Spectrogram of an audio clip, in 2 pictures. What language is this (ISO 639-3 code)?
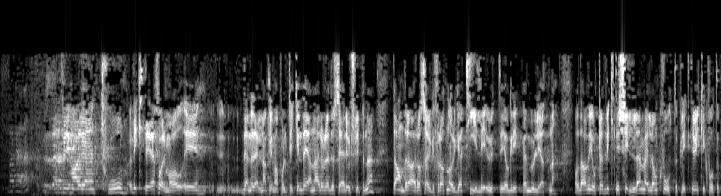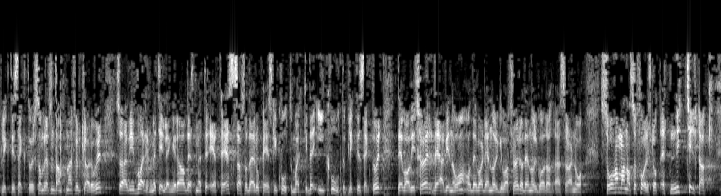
nob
